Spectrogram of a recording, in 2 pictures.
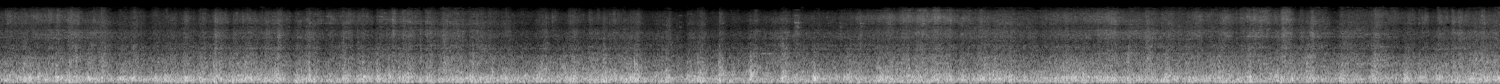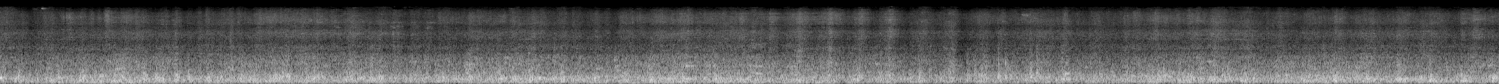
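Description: Loaded coke hopper cars of a freight train rolling past steadily, their steel wheels rumbling and clicking over the rails in a continuous, even run.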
